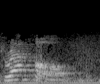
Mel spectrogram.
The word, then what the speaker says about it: strepho: The first word is strepho. Strepho, that's spelled S-T-R-E-P-H, long O.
